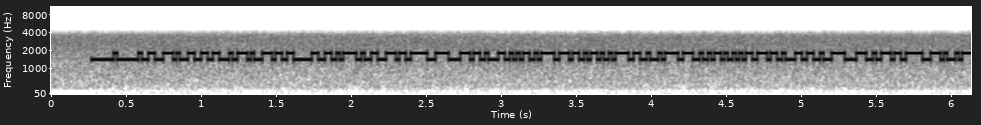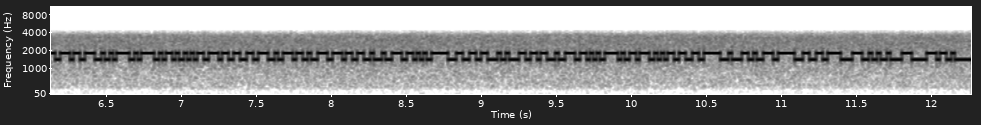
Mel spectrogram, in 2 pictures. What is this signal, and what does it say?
TTY/TDD text telephone tones (45.45 baud Baudot), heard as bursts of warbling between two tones, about 400 Hz shift, 1600 Hz centre, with phone line noise. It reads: WHICH VIEW TO USE DEPENDS UPON THE NEEDS IN A PARTICULAR SITUATION. …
